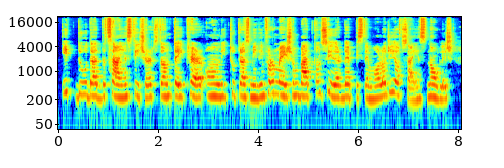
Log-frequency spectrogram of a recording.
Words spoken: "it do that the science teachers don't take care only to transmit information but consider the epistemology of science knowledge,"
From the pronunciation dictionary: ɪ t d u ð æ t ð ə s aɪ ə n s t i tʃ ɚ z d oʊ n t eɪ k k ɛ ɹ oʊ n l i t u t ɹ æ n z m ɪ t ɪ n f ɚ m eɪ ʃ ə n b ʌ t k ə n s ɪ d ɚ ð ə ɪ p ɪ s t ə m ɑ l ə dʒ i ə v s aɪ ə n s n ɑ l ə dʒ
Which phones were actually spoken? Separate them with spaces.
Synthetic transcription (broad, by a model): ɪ t d u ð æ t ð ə s aɪ ə n s t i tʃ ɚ s d oʊ n t eɪ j k ɛ ɹ oʊ n l i t u t ɹ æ n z m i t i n f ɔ m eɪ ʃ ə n b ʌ t k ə n s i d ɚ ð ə p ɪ s t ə m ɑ l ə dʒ i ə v s aɪ ə n s n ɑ l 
